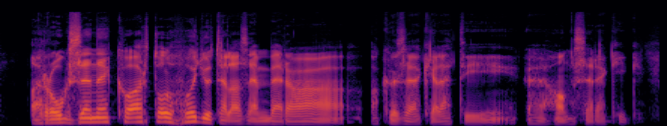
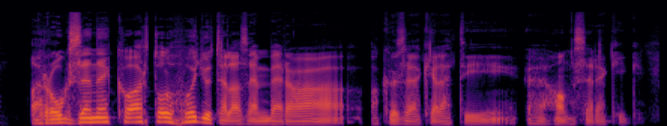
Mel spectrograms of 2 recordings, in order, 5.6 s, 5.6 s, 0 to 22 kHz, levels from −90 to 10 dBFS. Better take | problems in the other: second | thin; very slightly; fading below 300 Hz

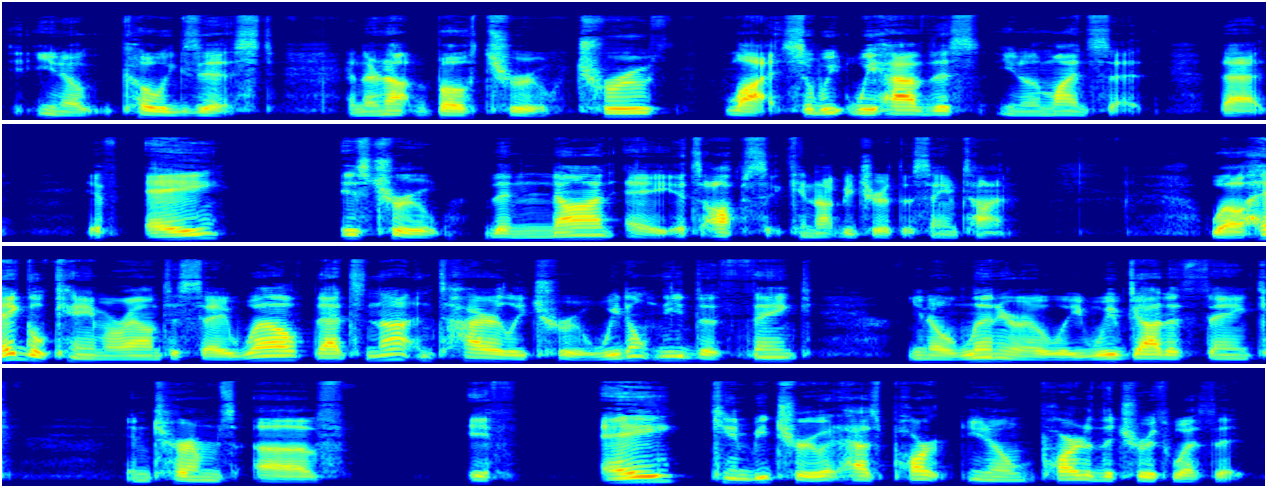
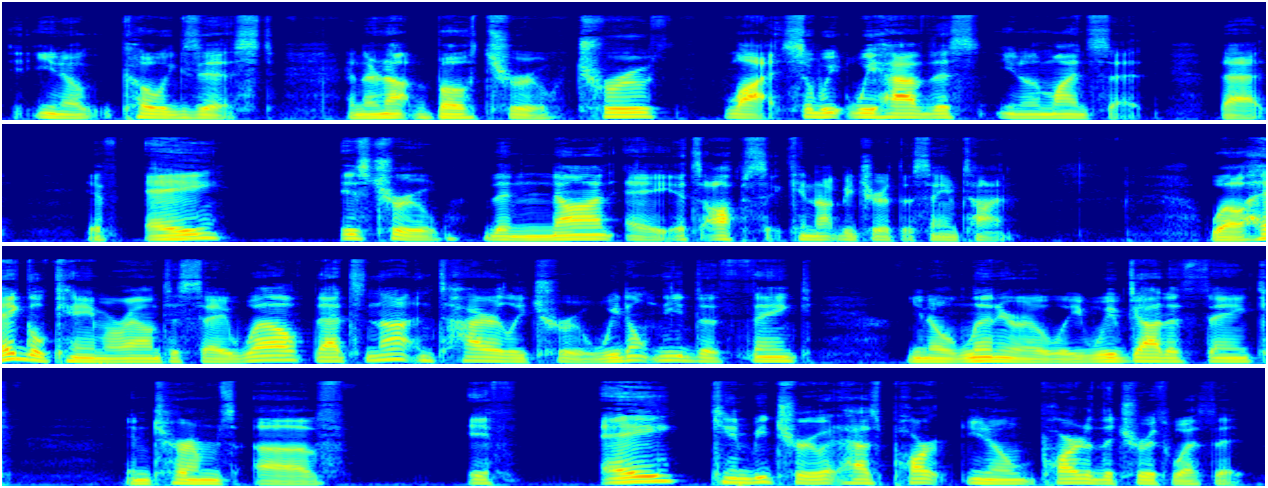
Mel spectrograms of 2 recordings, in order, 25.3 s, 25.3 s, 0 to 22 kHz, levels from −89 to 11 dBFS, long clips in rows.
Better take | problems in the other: second | thin; somewhat; fading below 300 Hz

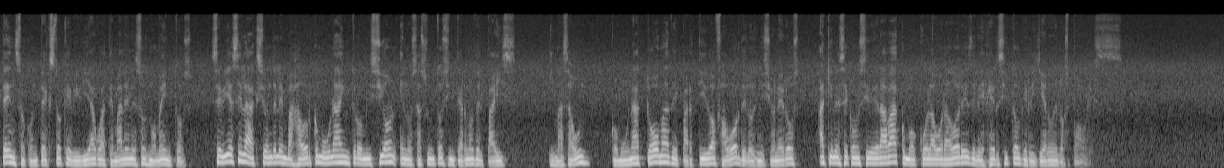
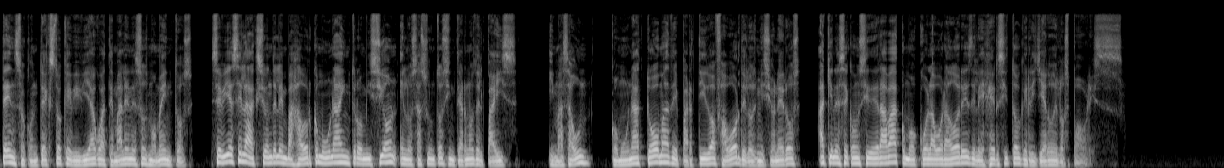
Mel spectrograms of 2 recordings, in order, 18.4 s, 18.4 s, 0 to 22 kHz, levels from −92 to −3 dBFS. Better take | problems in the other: second | hiss; faint; throughout; 20 dB below the speech

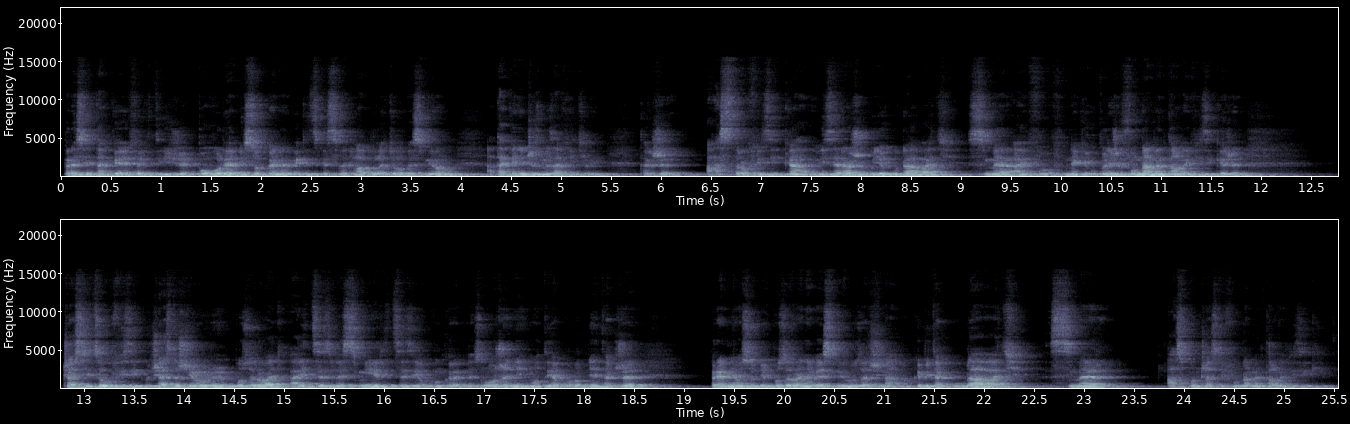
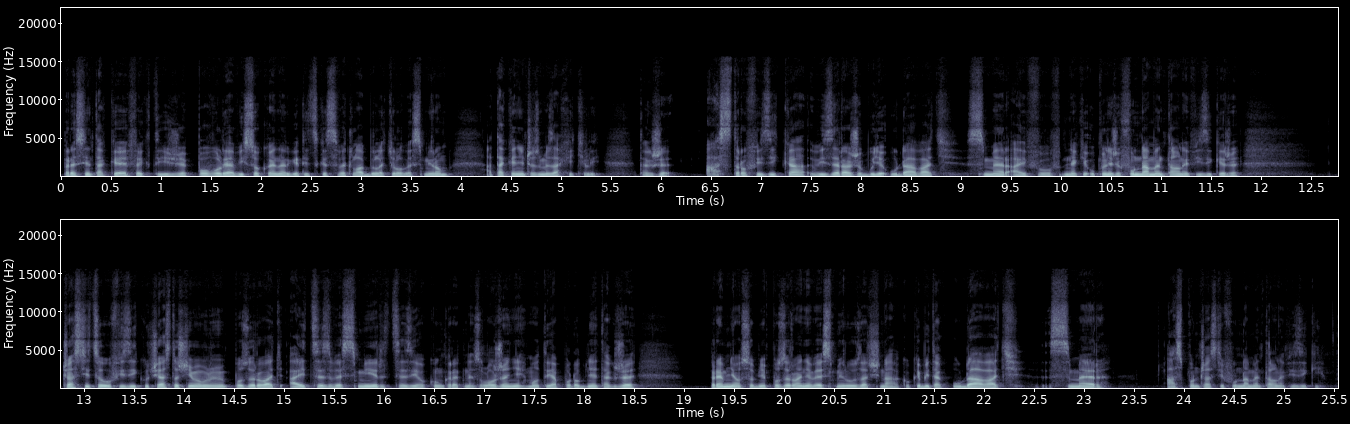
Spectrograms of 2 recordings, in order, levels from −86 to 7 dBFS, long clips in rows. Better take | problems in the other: second | off-mic speech; far // room echo; noticeable; dies away in 0.8 s

